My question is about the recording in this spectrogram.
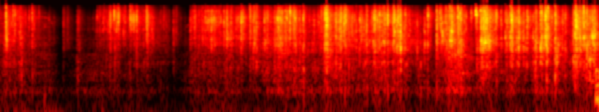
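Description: Clear plastic sleeve crinkling as fingers pick and pull at it while struggling to get it open. The crinkling is sparse for the first couple of seconds, then turns steady and dense.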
